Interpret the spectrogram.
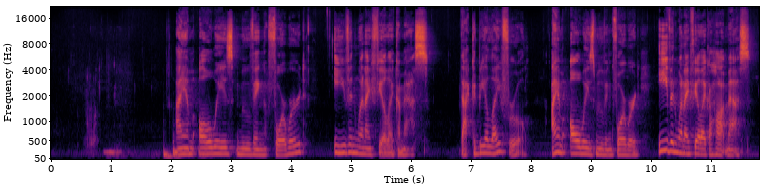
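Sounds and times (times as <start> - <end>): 
person sipping coffee: 0.3 - 1.7
low gulping swallow: 0.6 - 2.0
speech: 2.1 - 11.7.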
